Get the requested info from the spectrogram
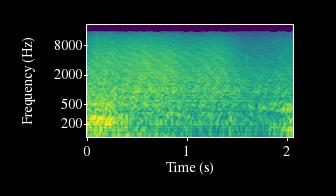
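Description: Churning, rushing sea water with a deep rumble underneath, loudest at the start and slowly fading.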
